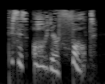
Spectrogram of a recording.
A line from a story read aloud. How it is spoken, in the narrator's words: she hissed at me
